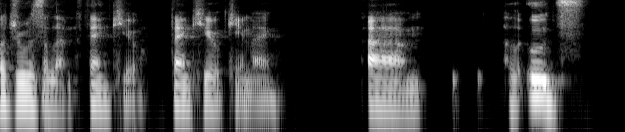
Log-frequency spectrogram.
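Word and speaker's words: Al-Quds: Al-Uds. The coup, like Kshama's, like Kshama's name is silent. The Q is silent.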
